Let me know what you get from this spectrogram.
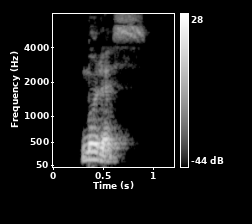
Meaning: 1. softness 2. lack of vitality, limpness, feebleness, weakness, sluggishness
- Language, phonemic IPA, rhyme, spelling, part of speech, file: French, /mɔ.lɛs/, -ɛs, mollesse, noun, LL-Q150 (fra)-mollesse.wav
